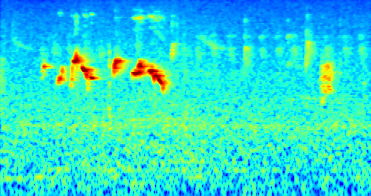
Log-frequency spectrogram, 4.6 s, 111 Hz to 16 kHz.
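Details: Trapping decoy red-whiskered bulbul in a pomelo garden, October 2017. It sings one rich, tumbling phrase of rising and falling whistled notes lasting under two seconds, followed by faint chirps.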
